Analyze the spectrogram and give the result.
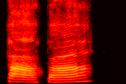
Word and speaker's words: papa: La parola Papa spesso viene confusa dagli studenti con la parola Papa, che ha un accento sulla ultima A.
